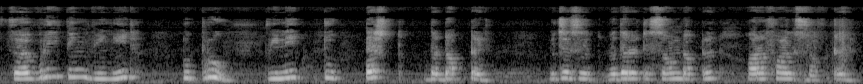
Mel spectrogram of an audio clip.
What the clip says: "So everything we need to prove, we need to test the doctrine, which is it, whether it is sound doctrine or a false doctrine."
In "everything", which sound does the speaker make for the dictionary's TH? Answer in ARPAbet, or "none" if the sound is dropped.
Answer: T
